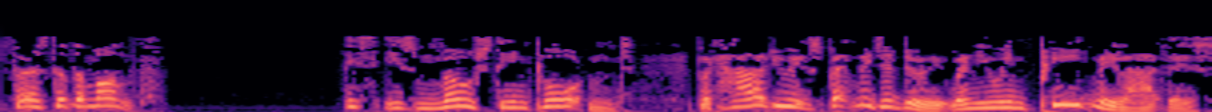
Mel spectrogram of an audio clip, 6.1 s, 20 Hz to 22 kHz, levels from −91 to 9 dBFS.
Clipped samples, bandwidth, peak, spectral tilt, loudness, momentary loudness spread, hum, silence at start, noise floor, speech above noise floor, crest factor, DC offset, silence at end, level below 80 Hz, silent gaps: under 0.1%; 6 kHz; -2 dBFS; -6 dB/octave; -17 LUFS; 11 LU; none; 0.05 s; -74 dBFS; 58 dB; 14 dB; under 0.1%; 0 s; -44 dBFS; none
